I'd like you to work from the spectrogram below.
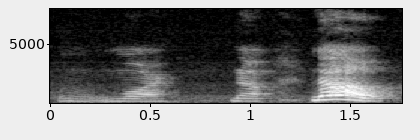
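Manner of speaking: usual speaking voice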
